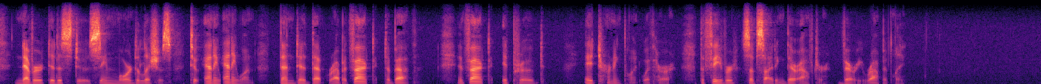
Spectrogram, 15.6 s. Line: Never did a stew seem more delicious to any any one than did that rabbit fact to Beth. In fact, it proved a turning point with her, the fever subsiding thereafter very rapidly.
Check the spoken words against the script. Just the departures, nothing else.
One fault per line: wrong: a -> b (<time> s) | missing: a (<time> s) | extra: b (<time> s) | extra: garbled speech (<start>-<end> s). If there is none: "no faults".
no faults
